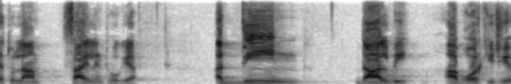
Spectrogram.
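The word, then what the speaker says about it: الدين: الف لام آتے ہوئے لام سائلنٹ ہو جائے گا، اور جو ہی ہم بول رہے ہوں گے تو لام کو ہم پروناؤنس نہیں کریں گے، جیسے میں نے آپ کو مثالیں دے دیں، الشیطان، الرجیم، الدین۔ دوسرے حروف ہم ان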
